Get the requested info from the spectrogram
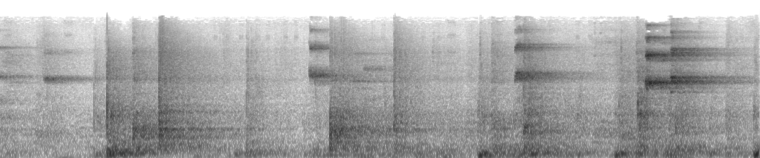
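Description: Racketball rally: the ball cracks off the rackets and the court walls over and over, each hit echoing in the court, with short sharp squeaks of shoes on the wooden floor between them.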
